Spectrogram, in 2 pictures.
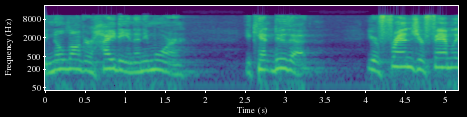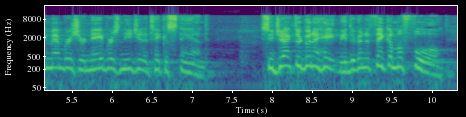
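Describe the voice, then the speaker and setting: Male, American accent, high husky voice, earnest pastor, conversational sermon delivery, deliberate pauses. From California, United States. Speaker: pastor and conference host. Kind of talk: conference address in sermon style. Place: large church hall. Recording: reverberant large hall, live PA sound.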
